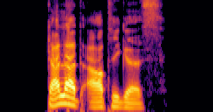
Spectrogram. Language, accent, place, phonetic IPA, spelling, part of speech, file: German, Germany, Berlin, [ɡaˈlɛʁtˌʔaʁtɪɡəs], gallertartiges, adjective, De-gallertartiges.ogg
- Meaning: strong/mixed nominative/accusative neuter singular of gallertartig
